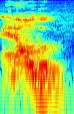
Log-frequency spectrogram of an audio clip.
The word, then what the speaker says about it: Eraldo: Eraldo. Yeah, Eraldo. I mean, Eraldo, you guys. Eraldo, you gotta, roll your tongue a little bit.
